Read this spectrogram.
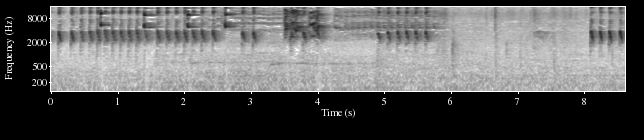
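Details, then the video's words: Master song of a Sooty-headed Bulbul for training murai batu, cucak ijo and kacer. Rapid strings of sharp chips come about three a second, broken by a brief scratchy burst and a quiet pause before the chipping resumes. "KAPAS TEMBAK Masteran Murai Batu dan Cucak Ijo serta Kacer"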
